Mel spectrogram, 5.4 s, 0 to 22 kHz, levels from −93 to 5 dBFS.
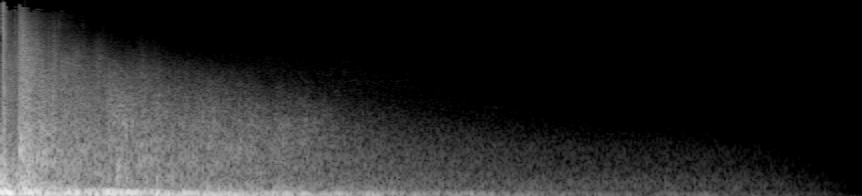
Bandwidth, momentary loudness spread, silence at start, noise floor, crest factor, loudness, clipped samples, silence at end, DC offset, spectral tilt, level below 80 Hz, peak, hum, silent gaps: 15 kHz; 22 LU; 0 s; -72 dBFS; 16 dB; -16 LUFS; under 0.1%; 2.9 s; under 0.1%; -6.5 dB/octave; -20 dBFS; 0 dBFS; none; none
